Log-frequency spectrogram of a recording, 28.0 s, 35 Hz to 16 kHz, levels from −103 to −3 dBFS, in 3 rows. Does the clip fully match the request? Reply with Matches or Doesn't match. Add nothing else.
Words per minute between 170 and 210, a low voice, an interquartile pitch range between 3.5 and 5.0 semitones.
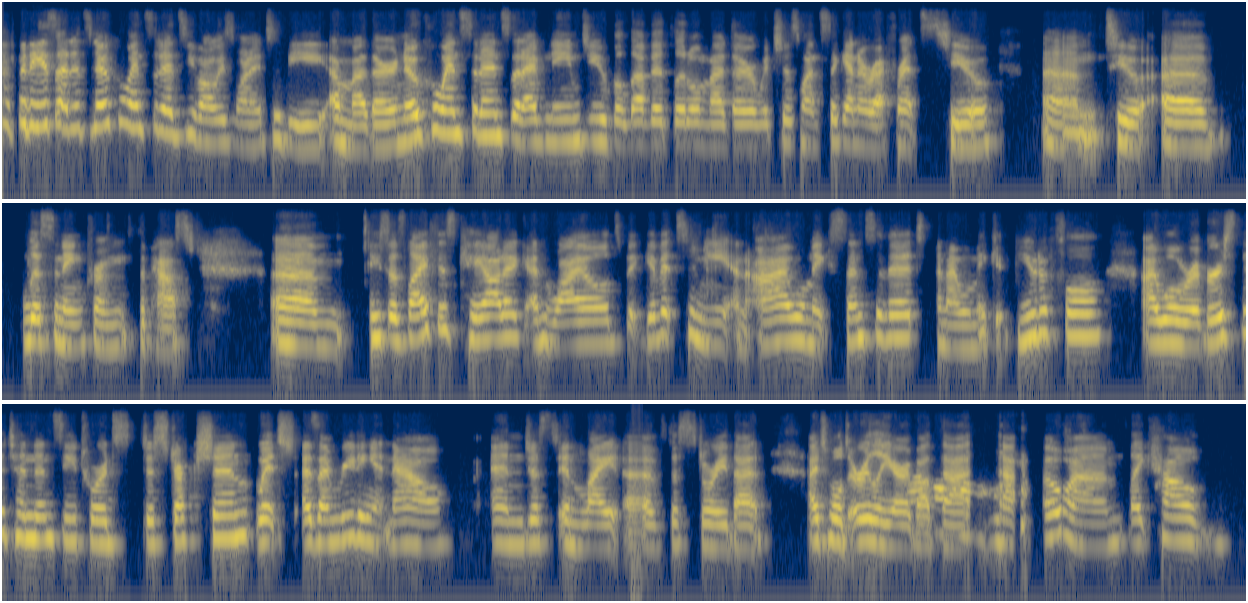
Doesn't match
